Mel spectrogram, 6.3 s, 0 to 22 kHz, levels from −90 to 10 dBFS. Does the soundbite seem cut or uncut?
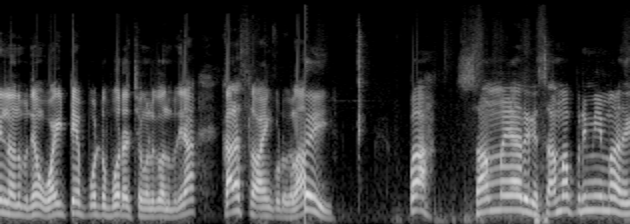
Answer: cut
